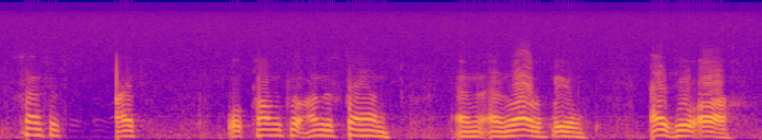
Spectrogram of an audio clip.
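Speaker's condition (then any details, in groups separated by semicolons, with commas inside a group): Cerebral palsy; from birth, paints with brush in mouth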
